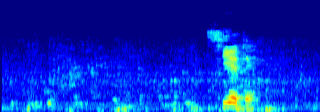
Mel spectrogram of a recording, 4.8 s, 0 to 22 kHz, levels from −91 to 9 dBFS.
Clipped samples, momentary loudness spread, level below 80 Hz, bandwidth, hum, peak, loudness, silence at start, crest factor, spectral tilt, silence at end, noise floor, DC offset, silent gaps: under 0.1%; 30 LU; -60 dBFS; 7.4 kHz; none; -6 dBFS; -23 LUFS; 0.4 s; 26 dB; -5 dB/octave; 0.7 s; -60 dBFS; under 0.1%; none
